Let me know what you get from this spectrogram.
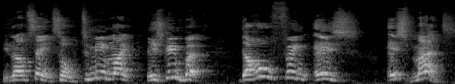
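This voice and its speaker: A man's voice: very high-pitched, sing-song, moderate pace, a bit bright, distant mic. A man with a London accent chatting casually about a film with friends, slangy and repeating phrases for emphasis. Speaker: film review podcast co-host. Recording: roomy echo, off the microphone.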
